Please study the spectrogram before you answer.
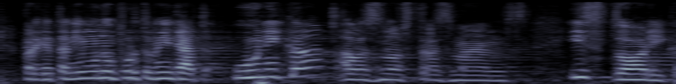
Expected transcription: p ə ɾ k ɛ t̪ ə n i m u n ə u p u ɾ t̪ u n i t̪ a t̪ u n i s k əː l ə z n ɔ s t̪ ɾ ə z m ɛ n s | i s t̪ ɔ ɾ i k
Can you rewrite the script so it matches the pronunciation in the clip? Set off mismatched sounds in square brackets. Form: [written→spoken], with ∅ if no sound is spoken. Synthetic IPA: p ə ɾ k ɛ t̪ ə n i m u n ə u p u ɾ t̪ u n i t̪ a t̪ u n i [s→∅] k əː l ə z n ɔ s t̪ ɾ ə z m [ɛ→a] n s | i s t̪ ɔ ɾ i k

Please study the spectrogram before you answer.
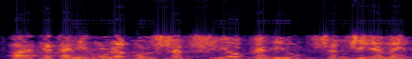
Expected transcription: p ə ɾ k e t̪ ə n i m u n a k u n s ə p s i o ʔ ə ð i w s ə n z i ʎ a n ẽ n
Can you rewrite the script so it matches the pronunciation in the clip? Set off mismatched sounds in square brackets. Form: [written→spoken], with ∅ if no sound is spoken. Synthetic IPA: p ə ɾ k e t̪ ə n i m u n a k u n s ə p s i o [ʔ→k] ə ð i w s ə n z i ʎ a [n→m] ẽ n

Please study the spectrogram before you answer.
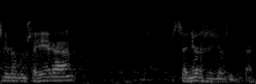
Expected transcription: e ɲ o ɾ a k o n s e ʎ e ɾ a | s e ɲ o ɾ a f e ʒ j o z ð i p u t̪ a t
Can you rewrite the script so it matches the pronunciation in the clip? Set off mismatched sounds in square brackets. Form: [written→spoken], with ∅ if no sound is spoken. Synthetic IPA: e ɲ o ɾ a k [o→u] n s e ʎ e ɾ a | s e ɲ o ɾ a [f→s] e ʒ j o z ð i p u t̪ a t

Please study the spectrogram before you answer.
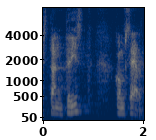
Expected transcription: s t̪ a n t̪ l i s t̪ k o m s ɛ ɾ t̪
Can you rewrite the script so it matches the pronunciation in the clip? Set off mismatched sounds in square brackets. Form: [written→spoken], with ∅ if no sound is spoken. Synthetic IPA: s t̪ a n t̪ [l→ɾ] i s t̪ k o m s ɛ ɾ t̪

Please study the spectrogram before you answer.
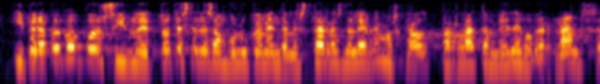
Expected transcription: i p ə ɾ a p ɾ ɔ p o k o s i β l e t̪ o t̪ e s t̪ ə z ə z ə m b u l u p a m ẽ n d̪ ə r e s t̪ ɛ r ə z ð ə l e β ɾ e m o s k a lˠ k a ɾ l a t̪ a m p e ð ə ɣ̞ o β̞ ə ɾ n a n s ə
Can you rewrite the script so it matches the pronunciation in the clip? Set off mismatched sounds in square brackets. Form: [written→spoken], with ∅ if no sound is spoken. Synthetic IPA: i p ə ɾ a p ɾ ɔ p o [k→p] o s i β l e t̪ o t̪ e s t̪ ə [z→ð] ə z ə m b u l u p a m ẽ n d̪ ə [r→l] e s t̪ ɛ r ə z ð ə l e β ɾ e m o s k a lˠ [k→p] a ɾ l a t̪ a m [p→b] e ð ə ɣ̞ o β̞ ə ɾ n a n s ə

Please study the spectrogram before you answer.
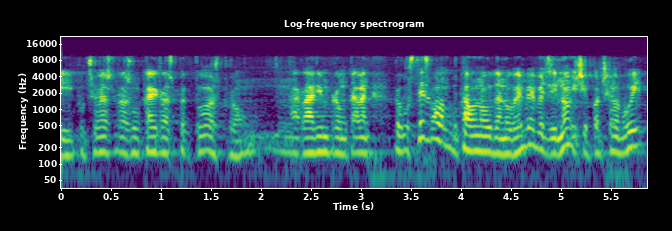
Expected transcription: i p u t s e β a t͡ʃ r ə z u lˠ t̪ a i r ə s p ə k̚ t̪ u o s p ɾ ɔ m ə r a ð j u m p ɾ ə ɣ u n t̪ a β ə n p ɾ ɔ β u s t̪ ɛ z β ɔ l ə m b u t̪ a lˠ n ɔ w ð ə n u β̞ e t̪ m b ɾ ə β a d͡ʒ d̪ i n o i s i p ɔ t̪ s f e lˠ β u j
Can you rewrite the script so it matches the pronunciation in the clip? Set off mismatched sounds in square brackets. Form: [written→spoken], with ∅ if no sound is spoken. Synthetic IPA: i p u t s e β a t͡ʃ r ə z u lˠ t̪ a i r ə s p ə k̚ t̪ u o s p ɾ ɔ [m→n] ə r a ð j u m p ɾ ə ɣ u n t̪ a β ə n p ɾ ɔ β u s t̪ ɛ z β ɔ l ə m b u t̪ a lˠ n ɔ w ð ə n u β̞ e [t̪→∅] m b ɾ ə β a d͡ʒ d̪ i n o i s i p ɔ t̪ s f e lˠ β u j

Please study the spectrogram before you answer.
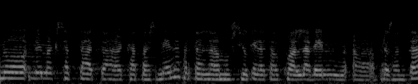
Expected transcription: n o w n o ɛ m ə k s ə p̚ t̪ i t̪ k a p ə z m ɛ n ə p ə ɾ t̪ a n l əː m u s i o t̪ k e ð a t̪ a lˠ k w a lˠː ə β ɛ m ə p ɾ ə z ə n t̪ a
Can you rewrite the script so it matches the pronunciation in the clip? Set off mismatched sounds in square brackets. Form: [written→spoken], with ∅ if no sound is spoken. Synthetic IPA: n o [w→∅] n o ɛ m ə k s ə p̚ t̪ [i→a] t̪ k a p ə z m ɛ n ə p ə ɾ t̪ a n l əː m u s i o [t̪→∅] k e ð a t̪ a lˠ k w a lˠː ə β ɛ m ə p ɾ ə z ə n t̪ a

